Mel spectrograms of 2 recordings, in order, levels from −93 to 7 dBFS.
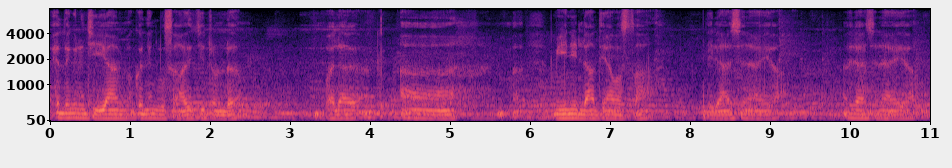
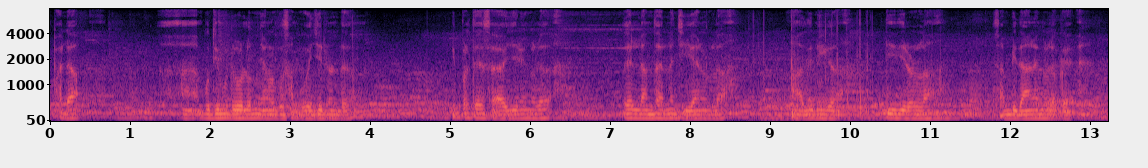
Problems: constant background noise, low volume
